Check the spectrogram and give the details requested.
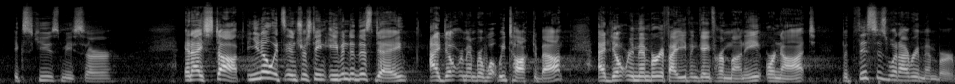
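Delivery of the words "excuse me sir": very quiet, calm, hushed and unraised, polite. Retelling her third call, never raised: imitating a calm, unraised voice. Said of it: "never raised her voice".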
